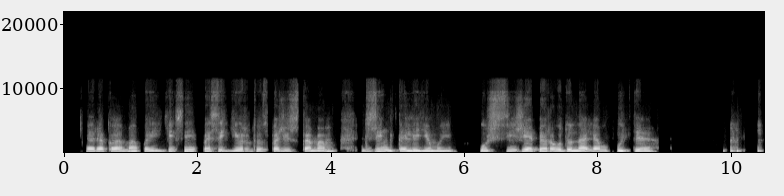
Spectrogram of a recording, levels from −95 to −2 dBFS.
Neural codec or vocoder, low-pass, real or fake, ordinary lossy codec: none; 10.8 kHz; real; Opus, 16 kbps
